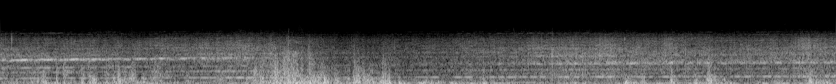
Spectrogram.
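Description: E-bike hub motor whining as the bike pulls away and picks up speed, the whine rising slightly in pitch over the first few seconds and then holding steady, with wind rumbling on the microphone.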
